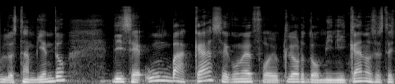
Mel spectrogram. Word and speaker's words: Bacá: Buscar por su cuenta es b de burro a c a con acento como vaca como el animal pero con b grande y con acento en la segunda a y aquí está muy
